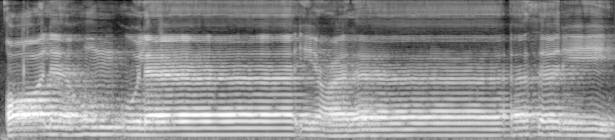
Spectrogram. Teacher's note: ഹും എന്നതിലെ സാക്കിനത്തായ മീം ഇൽഹാർ ഷഫവി നൽകി മണിക്കാതെ വെളിവാക്കേണ്ടതാണ്. ഉലായി എന്ന പദത്തിലുള്ള അലിഫിൻ്റെ ദീർഘം മദ് മുത്തസിൽ വാജിബാണ്. · ഉലായി എന്ന പദത്തിലുള്ള അലിഫിൻ്റെ ദീർഘം മദ് മുത്തസിൽ വാജിബാണ്. നിർബന്ധമായും 4-5 ഹറക്കത്തിൻ്റെ അളവിൽ അതിനെ ദീർഘിപ്പിക്കണം.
